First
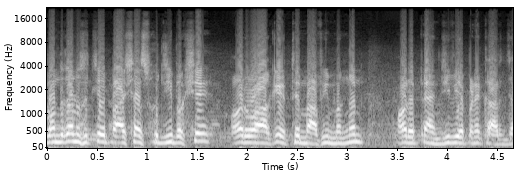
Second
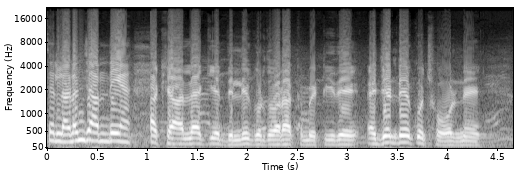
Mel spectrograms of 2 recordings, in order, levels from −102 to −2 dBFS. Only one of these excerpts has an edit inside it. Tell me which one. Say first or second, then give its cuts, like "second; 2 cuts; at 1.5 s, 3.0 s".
second; 1 cut; at 1.0 s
